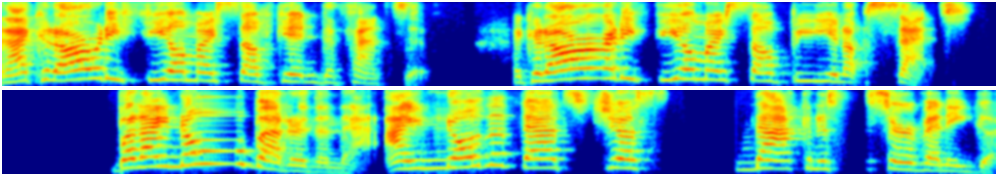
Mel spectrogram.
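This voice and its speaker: The voice is raised and projected, with a bright, sharp tone and lively intonation. Its delivery is animated and moves at a moderate pace. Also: woman, high pitch for a woman. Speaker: leadership coach and conference speaker. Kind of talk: presentation talk. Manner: loud.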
